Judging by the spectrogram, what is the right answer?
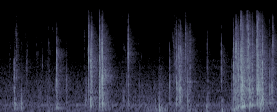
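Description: Thin plastic water bottle crinkling and crackling as it is gripped, squeezed and tipped up to drink from. There are a few crackles at first, and the crackling turns denser and louder near the end.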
